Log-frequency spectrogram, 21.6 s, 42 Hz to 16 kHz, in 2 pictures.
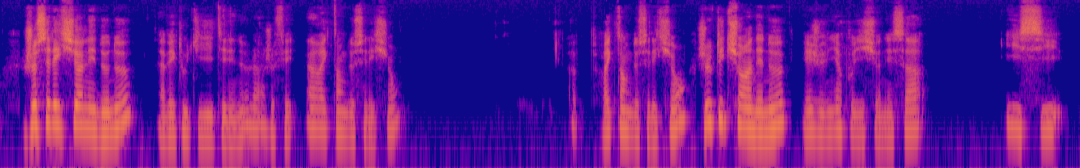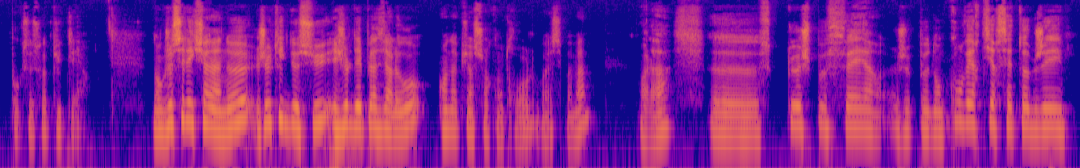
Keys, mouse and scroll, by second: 2.1 click, 2.6-3.5 drag, 3.7 click, 3.8 scroll down 2, 4.0 scroll up 2, 5.0 click, 5.5 click, 6.1 click, 7.4-8.6 drag, 10.4-11.5 drag, 11.9 click, 13.3-17.4 drag, 17.6-18.3 drag, 21.3 click.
